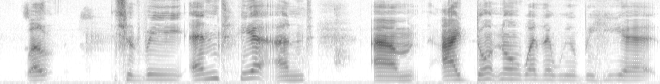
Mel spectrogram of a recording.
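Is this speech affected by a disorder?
Yes: cerebral palsy; tight muscles.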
